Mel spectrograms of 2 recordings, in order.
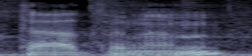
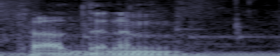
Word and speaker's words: Tottenham: En la pronunciación British sí. Es más Tottenham. Con esa O hecha A, que es más americano que British en realidad.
